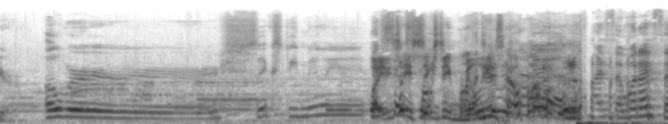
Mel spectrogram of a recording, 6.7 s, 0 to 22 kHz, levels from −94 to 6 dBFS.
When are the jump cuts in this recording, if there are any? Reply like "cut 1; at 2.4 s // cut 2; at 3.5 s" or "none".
cut 1; at 5.8 s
